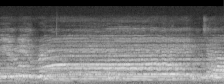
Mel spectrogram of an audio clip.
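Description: Voices singing a slow worship song together, holding one long sustained note after about the first second.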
